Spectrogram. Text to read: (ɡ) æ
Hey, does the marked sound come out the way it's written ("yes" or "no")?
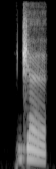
no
